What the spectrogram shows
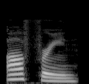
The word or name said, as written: afreen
